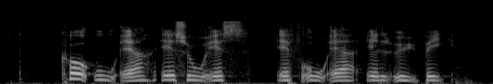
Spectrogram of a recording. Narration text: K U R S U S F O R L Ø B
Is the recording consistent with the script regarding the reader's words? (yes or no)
yes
